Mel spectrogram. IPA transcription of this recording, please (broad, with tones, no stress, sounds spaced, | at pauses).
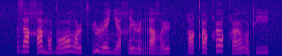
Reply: z a˥ χ a˧˥˧ m ɔ˨˦ d ɔː˨˦ lˠ ə˞˨˦ t͡sʼ ʉ˧˥˧ ɭ ɛ˥ ʎ ɛ˨ χ i˧˥˧ ɭ ə˦˨ r a˦˨ ʁ ø˧˥˧ | q a˨˦ qʼ ø˦˨ qʰ ʉː˥ qʰ øː˨˦ lˠ ʉ˨ kʼ iː˥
